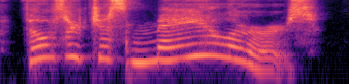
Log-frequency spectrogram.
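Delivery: high, drawn-out pleading explanation; retold protest. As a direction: act out explaining yourself to a mugger. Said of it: "And I said".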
